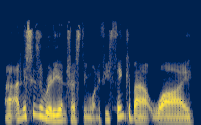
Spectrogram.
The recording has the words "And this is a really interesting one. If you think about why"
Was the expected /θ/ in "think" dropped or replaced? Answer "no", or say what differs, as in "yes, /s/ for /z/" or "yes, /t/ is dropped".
no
